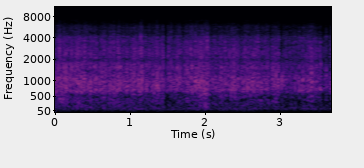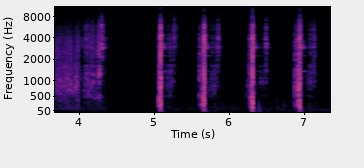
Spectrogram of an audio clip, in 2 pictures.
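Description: Steady rain hiss for about four seconds. It breaks off, and four sharp clicks follow, about one every 0.6 s: a kitchen knife slicing through onion and striking a steel plate.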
